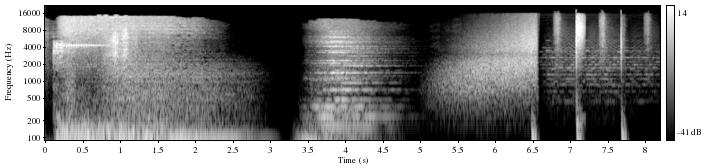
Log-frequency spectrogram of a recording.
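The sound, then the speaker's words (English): The Xbox One X console startup sound opens with a broad whooshing swell. A low thud follows, then a bright tonal shimmer and a fading airy wash, and it closes with three sharp, crisp hits. “That was the Xbox One X startup sound.”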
